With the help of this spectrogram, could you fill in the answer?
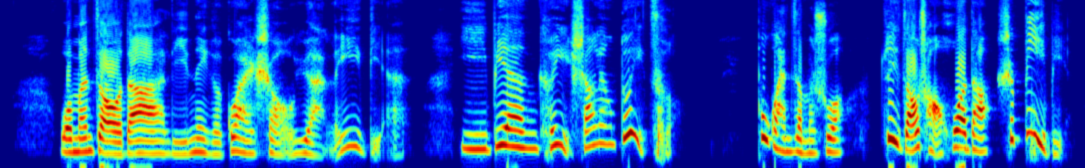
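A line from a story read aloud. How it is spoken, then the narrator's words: Laughing. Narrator (Chinese): 比比笑着说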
